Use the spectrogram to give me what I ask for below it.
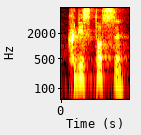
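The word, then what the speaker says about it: Χριστός: 다는 거죠 그리스도 5 영어 식으로 발음하면 크라이 스 토 스크 라이터 크라이스트 크라이스트 헬라 로 발음 하면요 크리스토스 중국 사람들 식으로 발음하면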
